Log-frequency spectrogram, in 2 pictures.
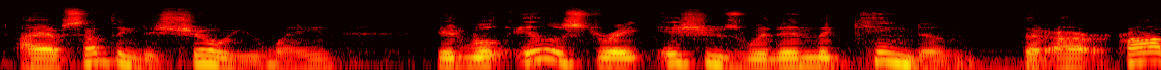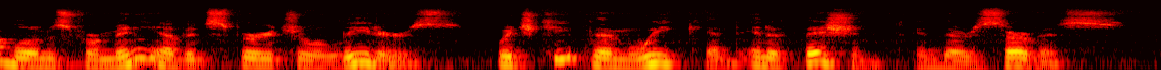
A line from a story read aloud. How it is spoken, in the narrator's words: the Holy Spirit whispered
